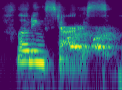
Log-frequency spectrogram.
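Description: A dog barks and yips loudly during an indoor live craft broadcast, cutting over a woman's speech in a short burst.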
